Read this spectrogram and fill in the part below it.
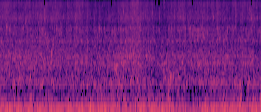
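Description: A boat travels along a river with a steady, continuous low rumble and a wash of water noise throughout, with no talking.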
